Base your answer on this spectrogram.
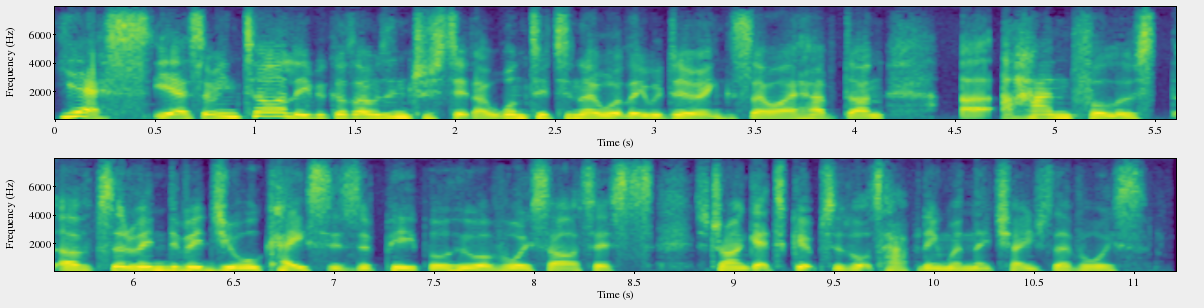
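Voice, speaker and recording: A woman neuroscientist answering interview questions in a quick, eager way. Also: low voice, fairly even intonation, no echo.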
